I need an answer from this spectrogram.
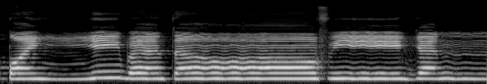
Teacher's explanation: tanwin bertemu dengan fa samar didengungkan siap-siap ke huruf fanya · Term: ikhfa hakiki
